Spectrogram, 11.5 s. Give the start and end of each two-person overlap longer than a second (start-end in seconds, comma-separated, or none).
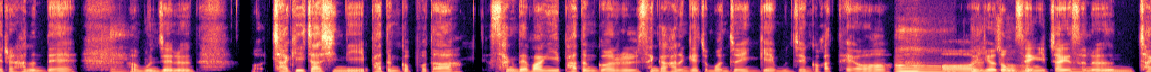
9.4-11.0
